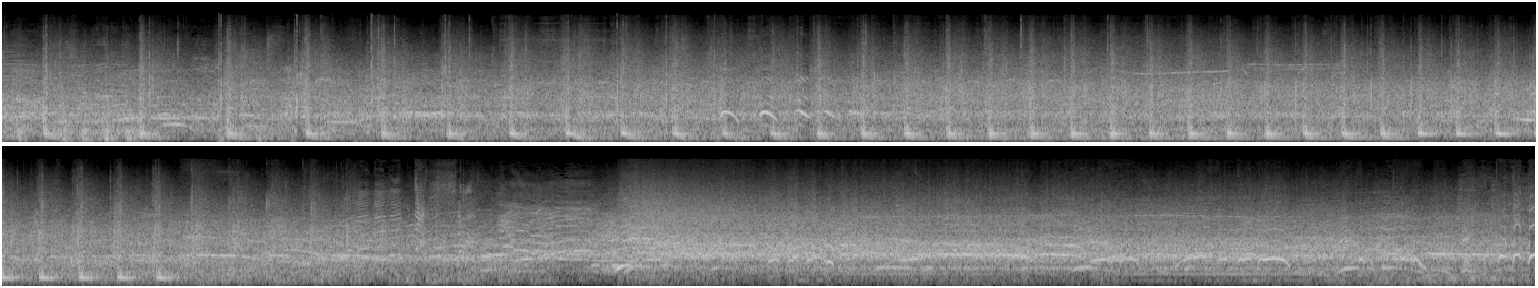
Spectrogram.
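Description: Football stadium crowd chanting over a steady bass drum beating about twice a second. The drum stops about two-thirds of the way through. A few seconds later the crowd suddenly breaks into a loud cheer.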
